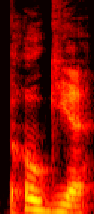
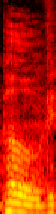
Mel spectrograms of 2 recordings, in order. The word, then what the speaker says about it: Pogue: Mark Hanlon and John Pogue. That's a name. It's spelled like Vogue, but with a P. Oh, John Pogue.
